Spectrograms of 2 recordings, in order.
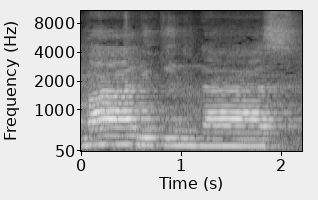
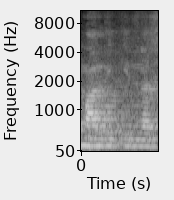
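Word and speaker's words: مَلِكِ النَّاسِ: masih banyak yang membacanya marinas padahal malikinnas itu enggak ada enggak ada huruf mad mendadak ada 12 itu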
